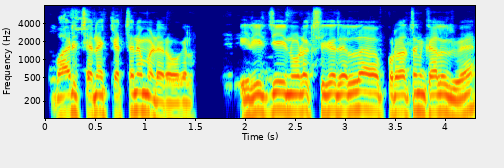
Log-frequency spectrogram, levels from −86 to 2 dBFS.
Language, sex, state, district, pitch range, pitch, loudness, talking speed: Kannada, male, Karnataka, Bellary, 120-135 Hz, 130 Hz, -17 LUFS, 140 wpm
